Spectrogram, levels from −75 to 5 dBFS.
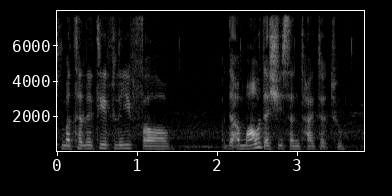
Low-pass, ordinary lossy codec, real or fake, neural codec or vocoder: none; none; real; none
